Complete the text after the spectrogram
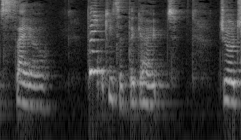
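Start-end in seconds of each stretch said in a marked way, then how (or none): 1.1-1.4 squeaky, much higher thank-you; a tiny high-pitched thanks; high grateful thanks. A narrator's reading. Grateful goat thanks George.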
